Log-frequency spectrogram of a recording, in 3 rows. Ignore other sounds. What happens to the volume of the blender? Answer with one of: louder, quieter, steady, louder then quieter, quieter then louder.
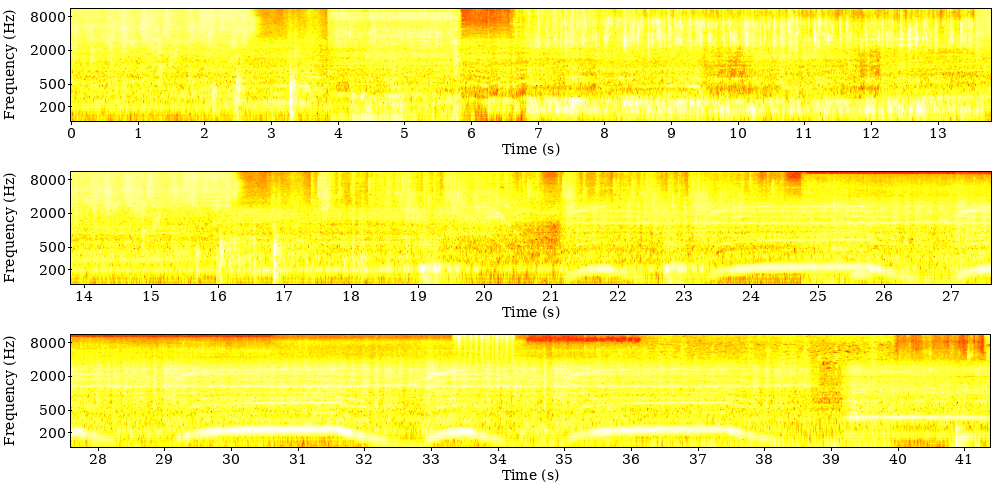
louder.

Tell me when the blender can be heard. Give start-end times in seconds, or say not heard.
0.0-41.3.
